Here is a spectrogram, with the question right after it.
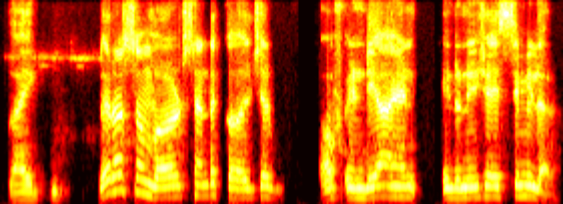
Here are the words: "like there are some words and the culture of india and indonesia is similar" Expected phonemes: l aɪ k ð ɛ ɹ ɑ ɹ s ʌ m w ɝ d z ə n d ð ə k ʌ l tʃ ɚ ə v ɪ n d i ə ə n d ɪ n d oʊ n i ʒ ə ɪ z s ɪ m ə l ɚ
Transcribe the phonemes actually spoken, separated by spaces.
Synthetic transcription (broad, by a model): l aɪ k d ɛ ɹ ɑ ɹ s ʌ m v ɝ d s ə n d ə k ʌ l tʃ ɚ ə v ɪ n d i ə ə n d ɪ n d oʊ n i ʃ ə ɪ z s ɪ m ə l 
